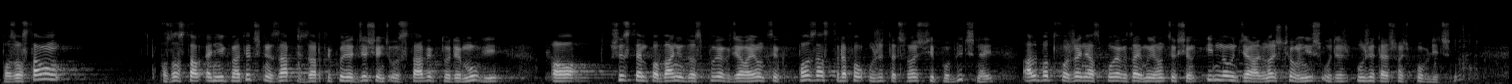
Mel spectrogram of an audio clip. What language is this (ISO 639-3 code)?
pol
